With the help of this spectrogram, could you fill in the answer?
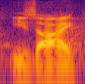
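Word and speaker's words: Ysaÿe: A composer by the name of Eugene Ysaye, it's spelled Y-S-A-E, but it's pronounced Ysaye.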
